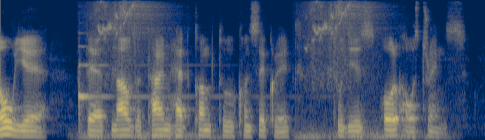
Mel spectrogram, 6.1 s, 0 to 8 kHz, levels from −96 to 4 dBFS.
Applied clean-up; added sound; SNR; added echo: none; Piano + Squeak; 15 dB; none.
